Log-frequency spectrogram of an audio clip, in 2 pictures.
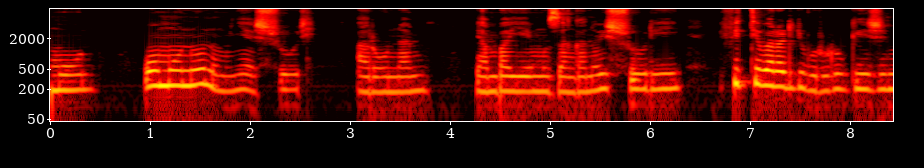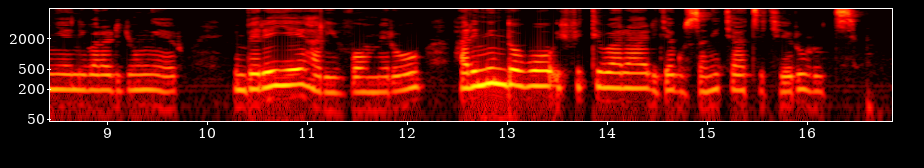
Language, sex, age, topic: Kinyarwanda, female, 18-24, health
